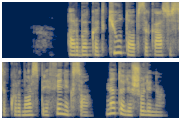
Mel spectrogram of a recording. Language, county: Lithuanian, Kaunas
